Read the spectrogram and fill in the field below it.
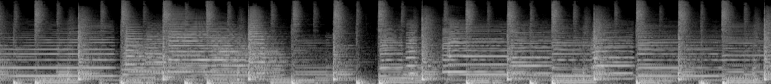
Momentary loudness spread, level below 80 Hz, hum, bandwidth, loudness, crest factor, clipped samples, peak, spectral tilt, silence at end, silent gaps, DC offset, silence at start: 4 LU; -24 dBFS; none; over 20 kHz; -18 LUFS; 16 dB; under 0.1%; 0 dBFS; -4.5 dB/octave; 0 s; none; under 0.1%; 0 s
